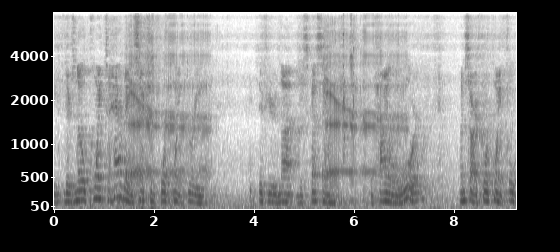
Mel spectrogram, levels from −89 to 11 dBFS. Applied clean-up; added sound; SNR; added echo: none; Burping, eructation; 9 dB; reverberation time 2.4 s.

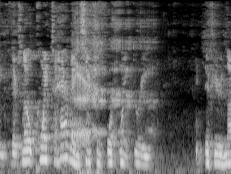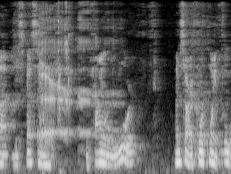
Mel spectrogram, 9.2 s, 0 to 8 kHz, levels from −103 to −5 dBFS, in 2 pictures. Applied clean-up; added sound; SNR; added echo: classical method WPE with log-MMSE.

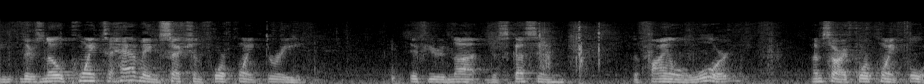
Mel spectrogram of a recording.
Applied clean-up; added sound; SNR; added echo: none; none; none; none.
